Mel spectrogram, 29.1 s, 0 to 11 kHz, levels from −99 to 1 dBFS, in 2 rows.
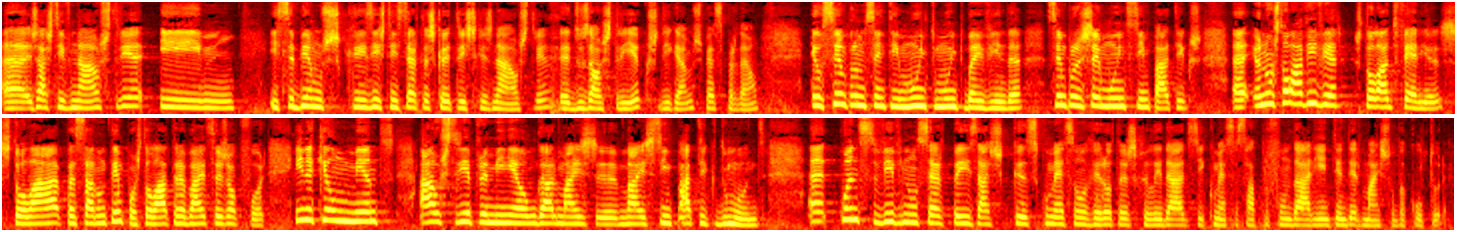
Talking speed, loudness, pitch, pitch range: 205 wpm, -19 LUFS, 210 Hz, 190-240 Hz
